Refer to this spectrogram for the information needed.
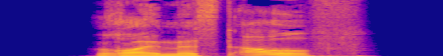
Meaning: second-person singular subjunctive I of aufräumen
- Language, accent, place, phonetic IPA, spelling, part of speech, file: German, Germany, Berlin, [ˌʁɔɪ̯məst ˈaʊ̯f], räumest auf, verb, De-räumest auf.ogg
